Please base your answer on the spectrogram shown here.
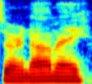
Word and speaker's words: Suriname: Guyana - well it's it's spelt like surname but I think it's Suriname a and these guys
